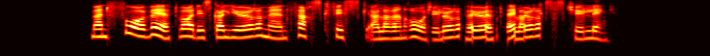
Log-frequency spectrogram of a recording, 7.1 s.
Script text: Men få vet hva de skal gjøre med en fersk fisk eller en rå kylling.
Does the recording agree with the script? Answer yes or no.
no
